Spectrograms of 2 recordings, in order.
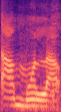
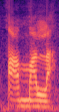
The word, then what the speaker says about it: amala: gonna eat Amala again is it amola or Amala is no it's called Amala really yes that's the right pronunciation so I'm going back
